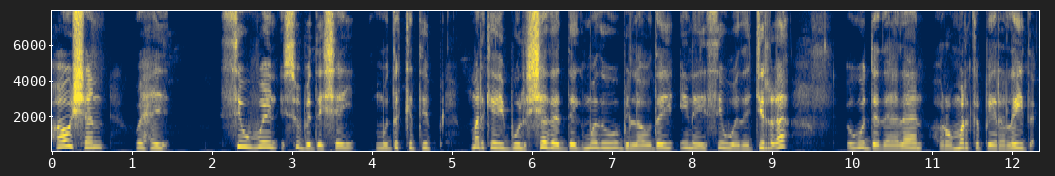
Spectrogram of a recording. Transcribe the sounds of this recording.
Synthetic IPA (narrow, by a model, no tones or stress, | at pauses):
hɔwʃɐn | wɑħɑj | sɪwɛjnɪsʊbɐd̪ɛʃɛj | mʊd̪ɐkʰɐd̪ɪb | mɐrkʰɛjbʊlʃɐðɐd̪ɛɡmɐðʊbɪlɑwðɛjɪnɛjsɪwɐðɐt͡ʃɪrɐh | ʊɣʊd̪ɐðaːlaːnhɔɾʊmɐrkʰɐbɛːɾɐlɛjd̪ɐ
